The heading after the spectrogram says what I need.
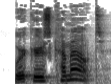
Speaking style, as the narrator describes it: she cried

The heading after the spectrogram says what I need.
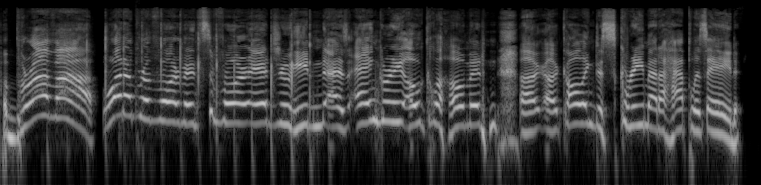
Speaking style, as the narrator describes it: he is now red-faced screaming

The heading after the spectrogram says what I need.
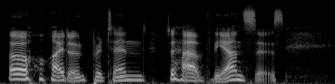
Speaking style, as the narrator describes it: he said with an infuriatingly mild chuckle

